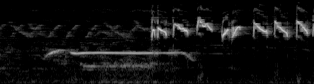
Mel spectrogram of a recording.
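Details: Javan white-eye, black-eyed type, singing with a rough voice in short bursts: after a steady lower whistled tone, a rapid string of high, buzzy, zigzag chirps follows, repeated more than once a second.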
